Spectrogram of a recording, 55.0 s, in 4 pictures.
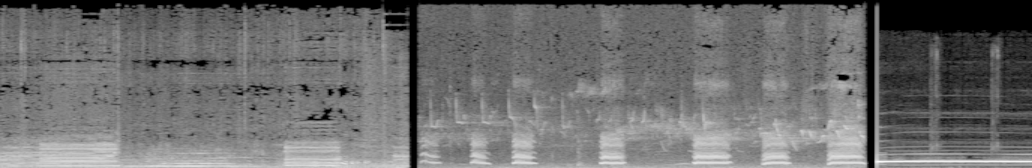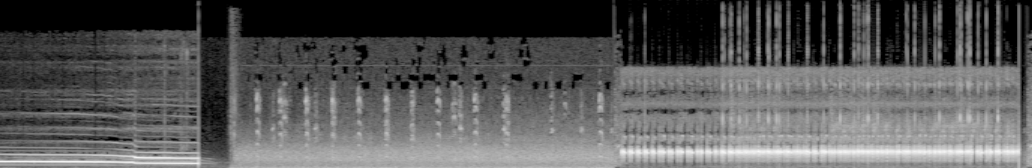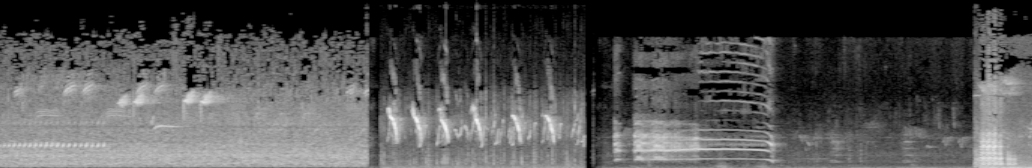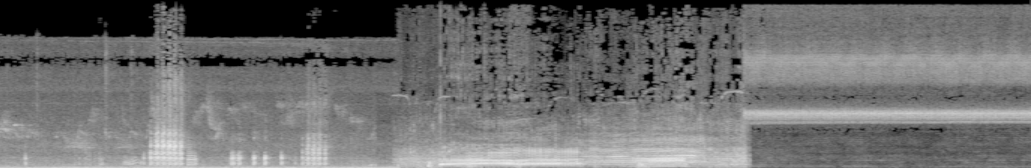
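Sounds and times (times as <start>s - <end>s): bird chirping: 5.6s - 11.6s, 32.6s - 35.4s, 38.2s - 47.4s
chicks peeping: 32.6s - 35.3s
faint regular chirps: 32.6s - 35.4s
fowl calls: 40.5s - 41.2s, 42.9s - 45.7s.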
